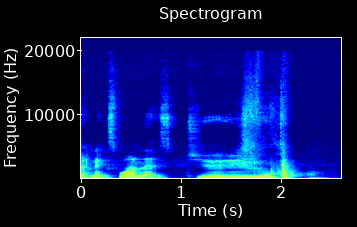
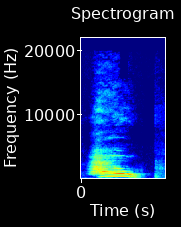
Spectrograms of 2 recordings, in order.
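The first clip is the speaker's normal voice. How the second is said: high loud cry of "Help!"; shout; 13 semitones higher, 11 dB louder than usual. A narrator's reading. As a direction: call out "Help!" as if lost far from home. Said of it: "and he shouts".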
